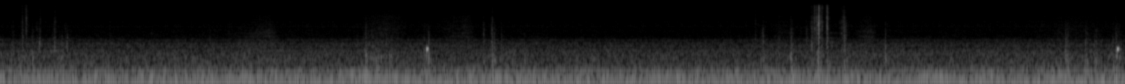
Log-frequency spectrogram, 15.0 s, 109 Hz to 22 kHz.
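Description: Jaguar XF's 3.0-litre V6 turbodiesel idling, a steady low drone heard from inside the cabin. A short beep comes about six seconds in, and a sharp click just before eleven seconds.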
